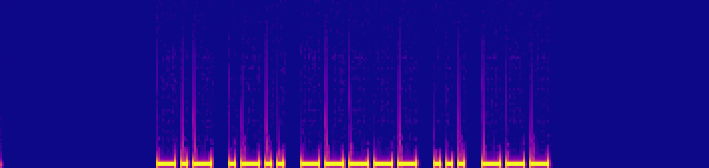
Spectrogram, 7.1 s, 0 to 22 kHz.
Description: Morse code, heard as a keyed tone, about 20 wpm, 700 Hz. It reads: KL0SO
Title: Speed Racing - USA 2x2 Call Signs 17wpm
